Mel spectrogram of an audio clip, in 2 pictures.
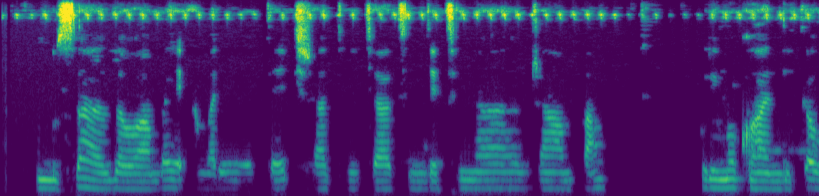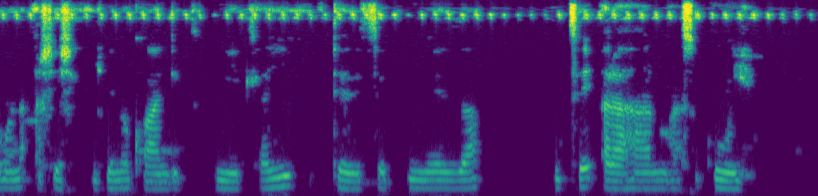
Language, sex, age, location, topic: Kinyarwanda, male, 18-24, Kigali, health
